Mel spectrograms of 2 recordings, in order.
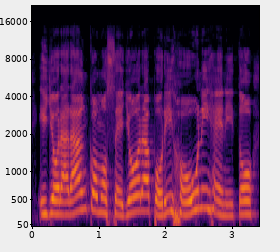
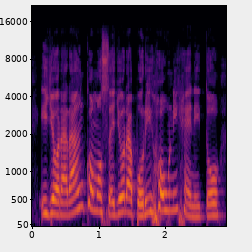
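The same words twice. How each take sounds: The two takes are said the same way.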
